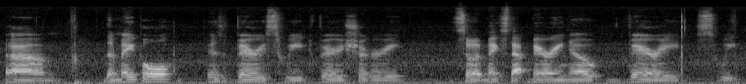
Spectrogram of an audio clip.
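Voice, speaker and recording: A man's voice: lowish voice, flat delivery, unhurried, sharp tone, a little hiss or hum, low-quality recording. A man chatting enthusiastically on a home video vlog, with lots of fillers like "um" and "so". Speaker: vlogger. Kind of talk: casual chat.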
